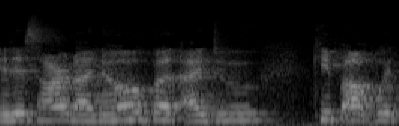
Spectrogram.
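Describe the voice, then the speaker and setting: A Dutch accent comes through with audible room echo and noticeable background noise. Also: woman. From southern Netherlands. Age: 20s. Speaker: beauty vlogger. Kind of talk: casual Q&A vlog.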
